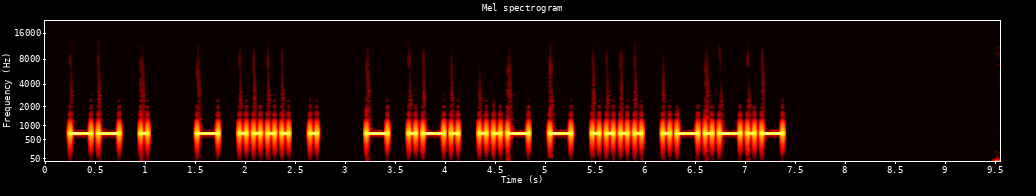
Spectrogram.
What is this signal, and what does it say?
Morse code, heard as a keyed tone, about 17 wpm, 700 Hz. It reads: ME THE TRUTH.
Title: Sentences from Top 1000 Words - Review Part 1 - 17wpm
